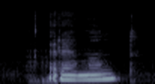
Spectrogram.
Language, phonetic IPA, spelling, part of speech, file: Polish, [ˈrɛ̃mɔ̃nt], remont, noun, LL-Q809 (pol)-remont.wav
